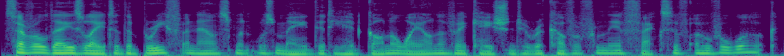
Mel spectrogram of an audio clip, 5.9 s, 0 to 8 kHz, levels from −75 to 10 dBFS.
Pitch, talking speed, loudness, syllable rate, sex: 95 Hz, 235 wpm, -19 LUFS, 6.5 syllables/s, male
